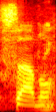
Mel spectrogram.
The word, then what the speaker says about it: Sobble: Sobble.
